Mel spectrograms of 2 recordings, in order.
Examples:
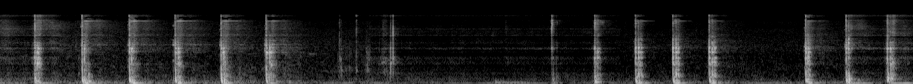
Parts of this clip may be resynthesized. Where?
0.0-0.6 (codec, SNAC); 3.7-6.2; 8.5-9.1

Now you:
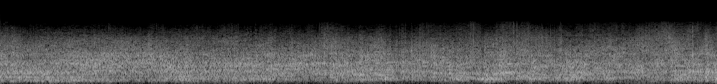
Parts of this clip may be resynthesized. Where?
3.2-5.3 (codec, SNAC); 5.8-7.2

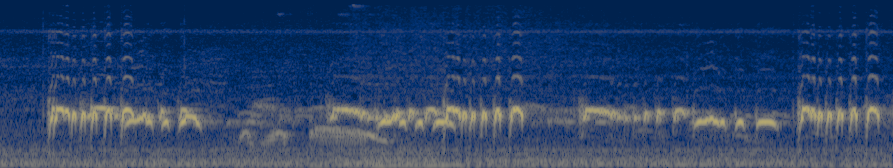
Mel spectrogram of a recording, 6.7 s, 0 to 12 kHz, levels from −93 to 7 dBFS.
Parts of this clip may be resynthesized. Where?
2.6-6.7 (vocoder, Vocos)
